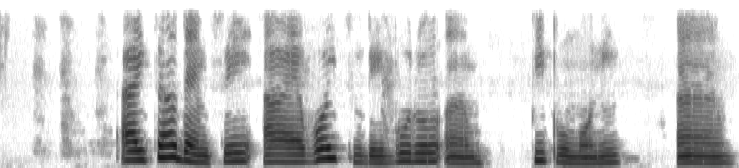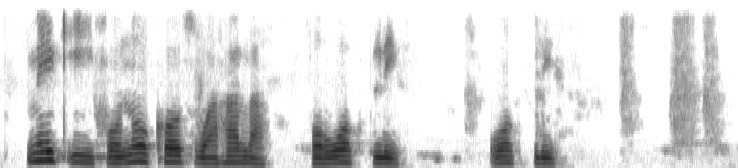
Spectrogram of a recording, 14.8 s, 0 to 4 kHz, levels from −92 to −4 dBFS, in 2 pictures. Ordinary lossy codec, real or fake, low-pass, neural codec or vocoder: none; fake; 3.6 kHz; vocoder, 22.05 kHz, 80 mel bands, WaveNeXt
